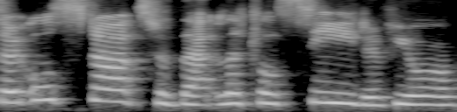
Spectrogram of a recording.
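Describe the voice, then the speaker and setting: In an English accent, a woman speaks at a high pitch with ordinary pitch variation. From England. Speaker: children's book author and illustrator. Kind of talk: workshop presentation. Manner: conversational, with frequent hesitations.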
